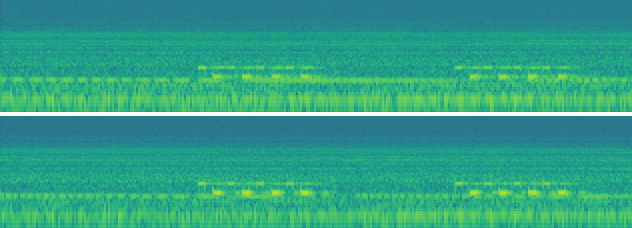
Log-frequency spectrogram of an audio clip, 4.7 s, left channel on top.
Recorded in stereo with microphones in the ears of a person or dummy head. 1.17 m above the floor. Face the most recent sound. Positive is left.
turn(degrees=-60)  # may be behind; listen again after turning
